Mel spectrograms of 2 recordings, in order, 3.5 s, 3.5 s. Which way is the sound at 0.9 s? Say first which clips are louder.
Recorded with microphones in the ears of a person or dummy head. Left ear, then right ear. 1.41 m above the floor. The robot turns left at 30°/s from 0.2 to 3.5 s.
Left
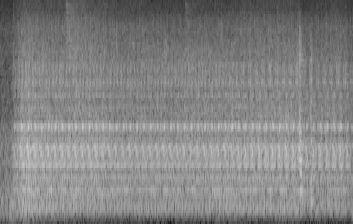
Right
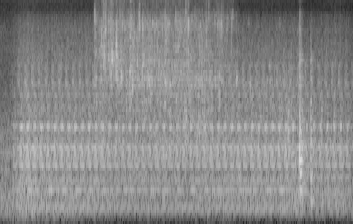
Right 4 dB; 85° right.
